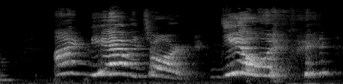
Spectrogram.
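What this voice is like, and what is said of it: Very loud shouting. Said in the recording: “you just blew everybody's ears out just then”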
